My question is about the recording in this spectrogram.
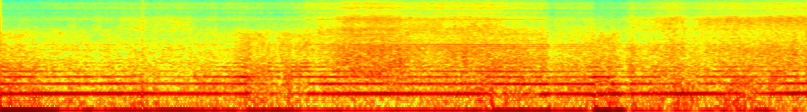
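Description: Fixed-wing FPV model plane's motor and propeller running at a steady pitch, heard close from the onboard camera in climbing flight, with air rushing past.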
